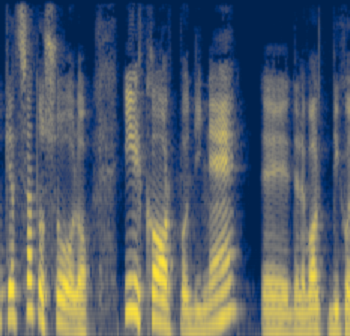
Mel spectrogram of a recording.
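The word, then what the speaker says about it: Ney: ottobre ma ho piazzato solo il corpo di né delle volte dico nei ma in realtà se vogliamo rispettare le pronuncia n e il corpo di riesch che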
